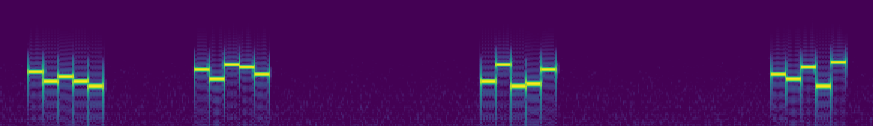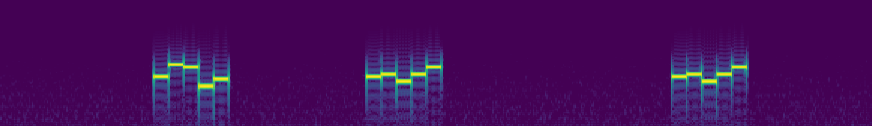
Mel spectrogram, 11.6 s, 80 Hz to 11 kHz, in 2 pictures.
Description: Five-tone selective call (CCIR), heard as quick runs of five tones, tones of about 100 ms. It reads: 73531 84096 30128 64911 50914 56369 56369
